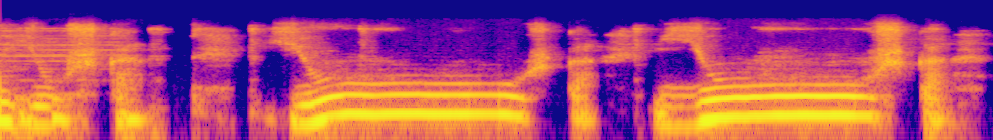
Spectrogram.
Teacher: На початку слова ми з вами чуємо два звуки й у й у Да й у Ось такі звуки ми з вами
